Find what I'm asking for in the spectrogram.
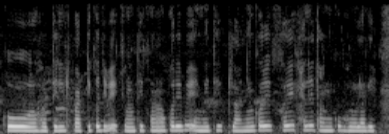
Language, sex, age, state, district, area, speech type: Odia, female, 18-30, Odisha, Subarnapur, urban, spontaneous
